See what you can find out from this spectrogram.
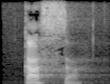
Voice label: "cassa", dialettu

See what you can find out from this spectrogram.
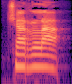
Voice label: "ciarla", dialettu

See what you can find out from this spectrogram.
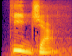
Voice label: "chiggia", dialettu

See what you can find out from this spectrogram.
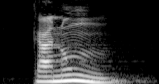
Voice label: "canun", dialettu

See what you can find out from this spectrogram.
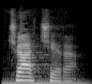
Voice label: "ciaccera", dialettu

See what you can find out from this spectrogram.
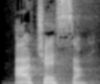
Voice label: "cessaa", dialettu

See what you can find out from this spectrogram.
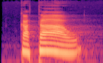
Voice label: "catau", dialettu

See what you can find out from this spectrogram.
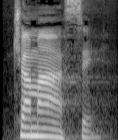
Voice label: "ciamase", dialettu

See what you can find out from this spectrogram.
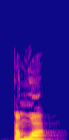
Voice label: "camua", dialettu

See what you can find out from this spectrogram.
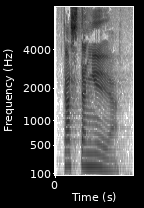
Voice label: "castagnoa", dialettu

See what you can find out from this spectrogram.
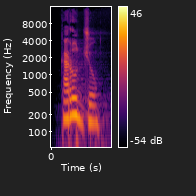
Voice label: "caruggiu", dialettu

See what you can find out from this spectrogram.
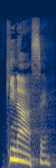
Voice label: "chinase", dialettu

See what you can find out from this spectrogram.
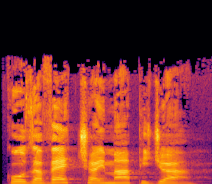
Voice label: "cosavecciaemapigia", dialettu

